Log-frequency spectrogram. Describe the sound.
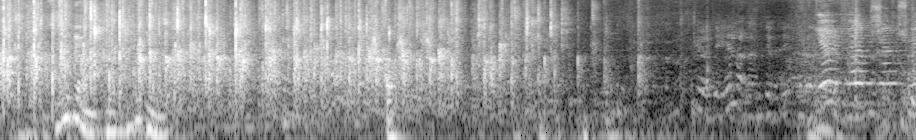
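A crowd applauds a musical performance with dense, rapid clapping mixed with cheers and excited voices, loud at first and gradually thinning out as the clapping fades and chatter remains.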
